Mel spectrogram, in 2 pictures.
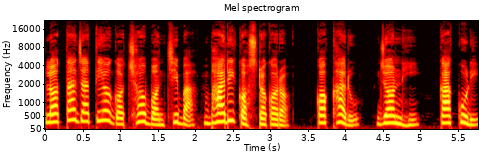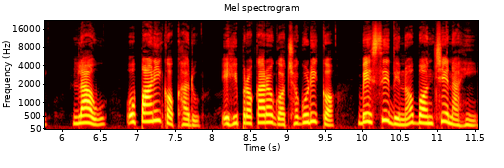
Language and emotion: Odia, neutral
